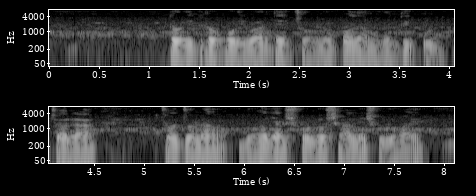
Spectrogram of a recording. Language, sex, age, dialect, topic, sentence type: Bengali, male, 25-30, Standard Colloquial, agriculture, statement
